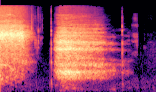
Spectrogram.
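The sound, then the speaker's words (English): A deep breath taken by a person: a breathy rush of air, then after a short pause a longer, loud, hissing exhale that slowly fades, with a faint click near the end. “I just want everybody just to take a deep breath wherever you are around the world.”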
